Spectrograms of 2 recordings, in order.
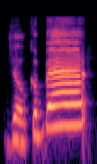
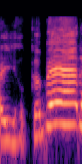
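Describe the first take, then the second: First: "Jochebed" with an English J, "JOH-kuh-bed"; J pronunciation. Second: "Jochebed" with a Y, "YOH-kuh-bed"; Y pronunciation. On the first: Teacher giving the mother's name, "Jochebed" begun with J. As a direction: start "Jochebed" on a J sound. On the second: Teacher giving the other form, "Jochebed" begun with Y. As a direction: start "Jochebed" on a Y sound. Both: Shown as a demonstration. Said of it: "however you like to pronounce it".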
